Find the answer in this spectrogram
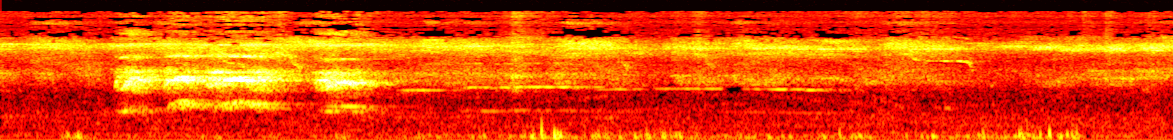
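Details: A young decoy red junglefowl rooster delivers one loud, harsh, broken crow lasting just over a second, then thin insect buzzing and scattered low taps remain.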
